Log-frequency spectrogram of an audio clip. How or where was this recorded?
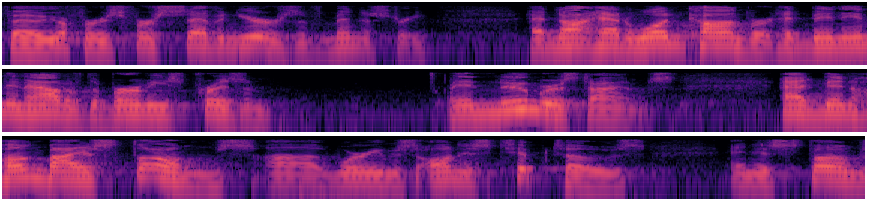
large echoing room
